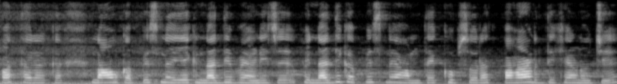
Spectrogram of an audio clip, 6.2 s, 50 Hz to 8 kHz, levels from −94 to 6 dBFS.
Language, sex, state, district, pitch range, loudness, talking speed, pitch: Garhwali, female, Uttarakhand, Tehri Garhwal, 225-245 Hz, -19 LUFS, 185 wpm, 235 Hz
